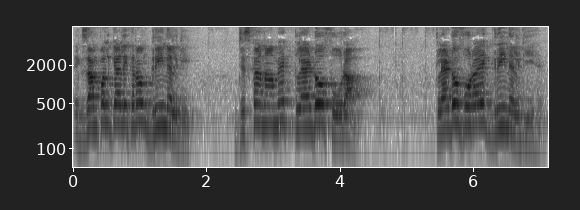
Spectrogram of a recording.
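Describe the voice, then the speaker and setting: A man's voice: sits high, expressive, moderate pace, fairly bright tone. A man teaching biology in a live online lecture in speech, repeating key points and quizzing his students.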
